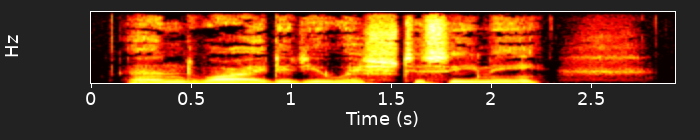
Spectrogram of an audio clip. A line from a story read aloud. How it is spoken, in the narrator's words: the man asked wearily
